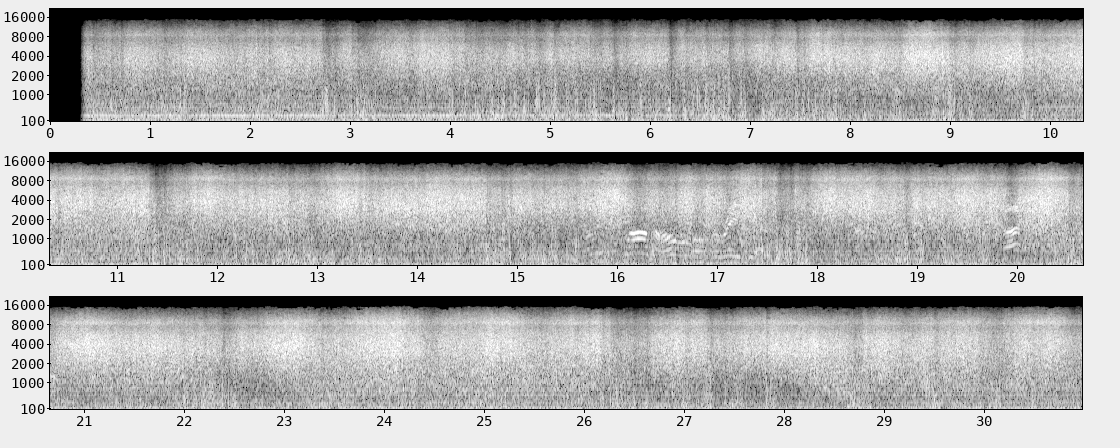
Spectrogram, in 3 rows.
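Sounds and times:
water splashing along boat hull: 0.3 - 30.9
wind buffeting microphone: 0.3 - 30.9.

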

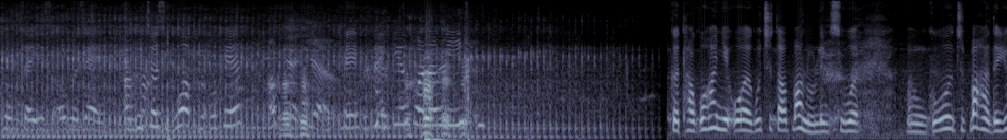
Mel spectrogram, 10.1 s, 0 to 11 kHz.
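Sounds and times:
engine running with rapid pulse: 0.0 - 9.1.

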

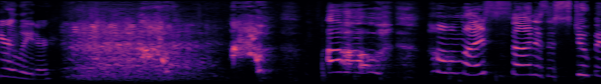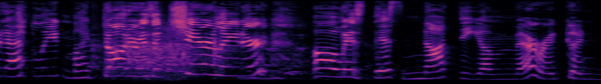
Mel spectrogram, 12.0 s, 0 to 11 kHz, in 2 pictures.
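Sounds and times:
woman wailing: 2.3 - 4.6.

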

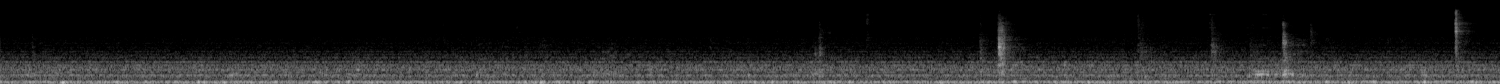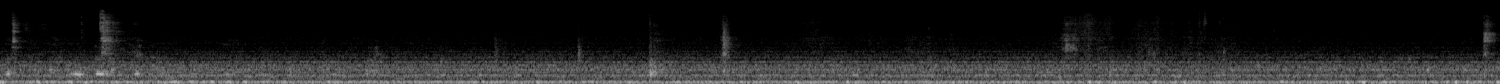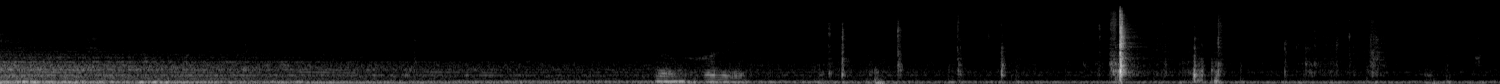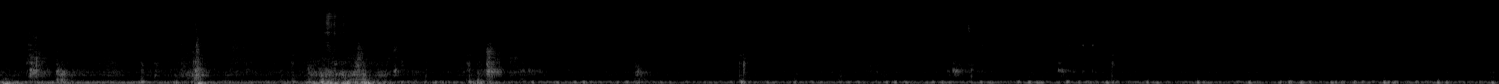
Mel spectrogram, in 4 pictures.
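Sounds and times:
low machine hum: 0.0 - 40.8.

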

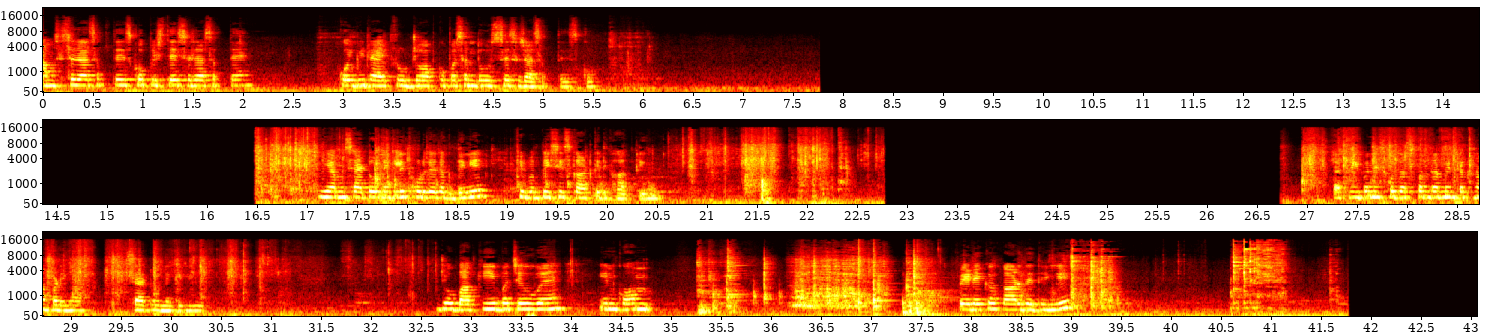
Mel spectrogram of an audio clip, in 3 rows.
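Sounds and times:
aluminium foil crinkling: 16.5 - 18.4, 20.5 - 22.8, 26.8 - 32.7
metal spoon scraping a pan: 26.8 - 31.2, 35.4 - 39.6, 40.6 - 41.8.

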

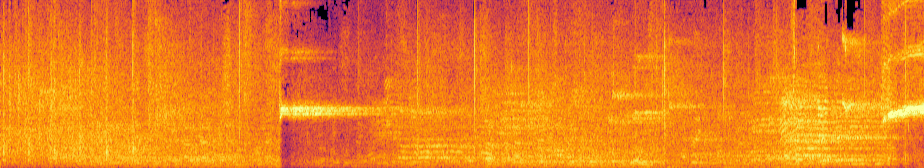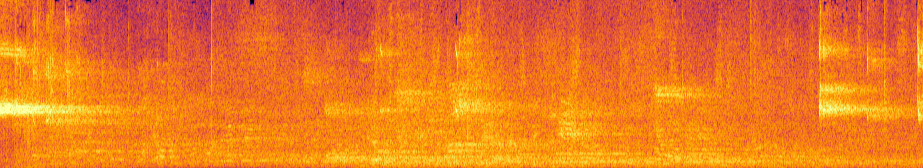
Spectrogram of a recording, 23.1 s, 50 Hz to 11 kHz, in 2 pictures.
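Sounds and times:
referee's whistle: 3.5 - 4.6, 10.5 - 12.6
sneakers squeaking: 3.8 - 14.3, 21.8 - 23.0.

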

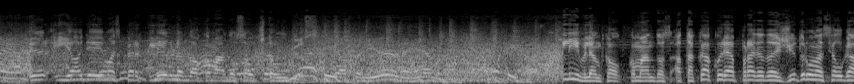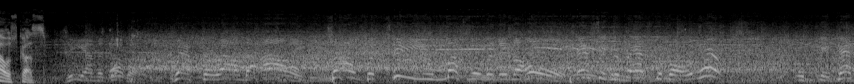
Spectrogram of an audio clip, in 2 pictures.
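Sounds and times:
crowd noise: 0.0 - 5.9, 9.1 - 17.0.

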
